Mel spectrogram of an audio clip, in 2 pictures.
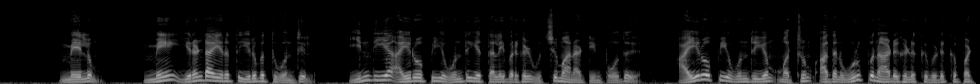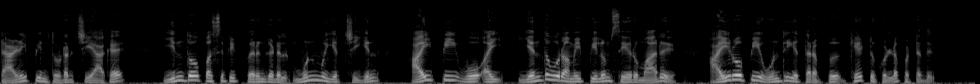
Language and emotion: Tamil, neutral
